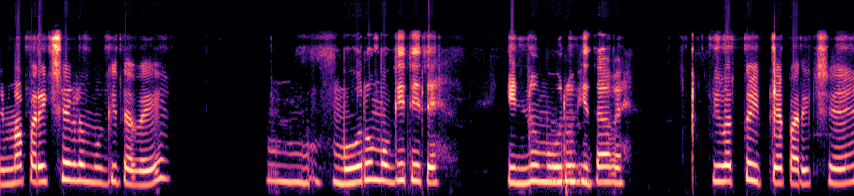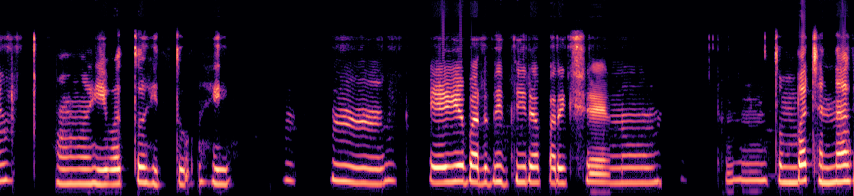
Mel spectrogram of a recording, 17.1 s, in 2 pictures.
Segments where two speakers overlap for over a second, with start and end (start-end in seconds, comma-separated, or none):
none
